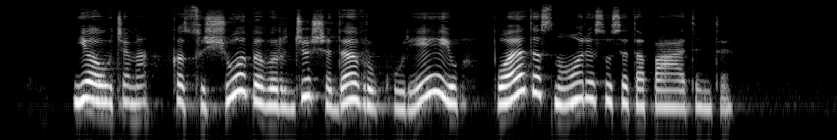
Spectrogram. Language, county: Lithuanian, Panevėžys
